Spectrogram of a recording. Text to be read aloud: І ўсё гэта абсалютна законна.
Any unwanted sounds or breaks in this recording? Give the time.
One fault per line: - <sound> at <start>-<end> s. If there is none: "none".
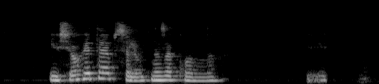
- laugh at 3.1-3.3 s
